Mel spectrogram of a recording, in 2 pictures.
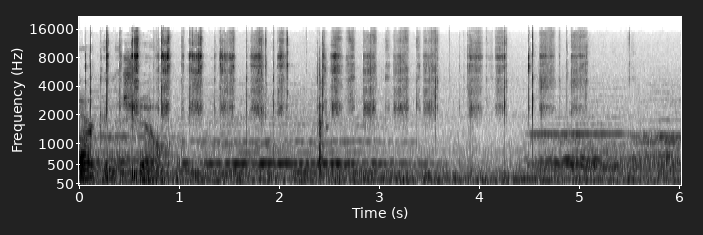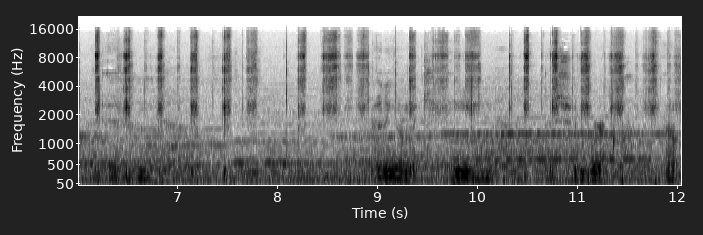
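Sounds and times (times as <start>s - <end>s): reed knife scraping cane: 6.2s - 12.0s.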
